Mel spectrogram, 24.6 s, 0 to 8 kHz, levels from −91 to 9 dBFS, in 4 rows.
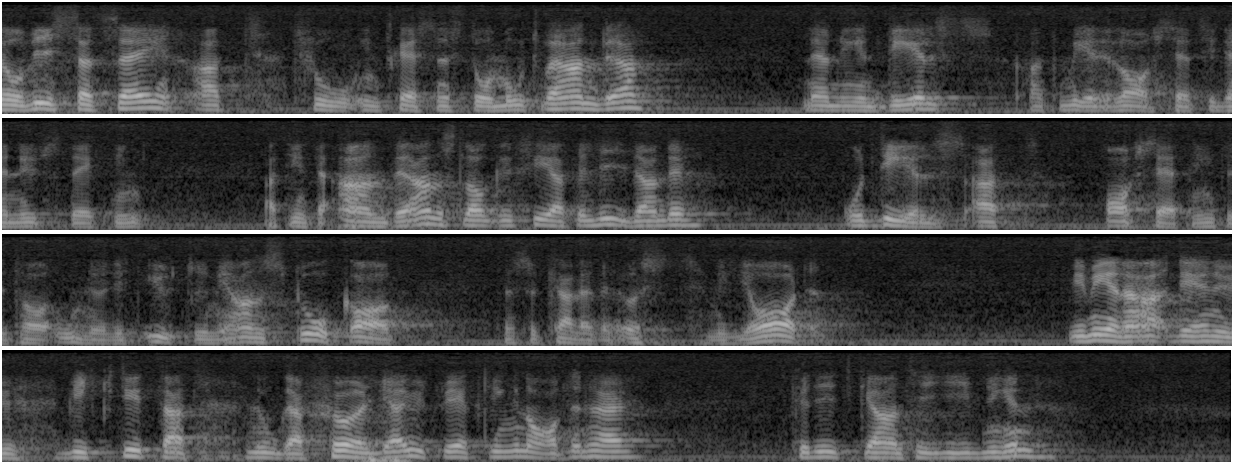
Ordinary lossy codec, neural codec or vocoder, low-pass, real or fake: none; vocoder, 44.1 kHz, 128 mel bands, Pupu-Vocoder; 7.2 kHz; fake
